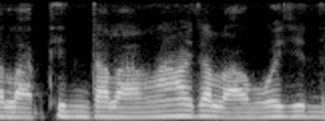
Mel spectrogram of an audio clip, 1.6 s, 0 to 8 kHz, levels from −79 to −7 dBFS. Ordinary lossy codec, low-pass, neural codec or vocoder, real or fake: none; 7.2 kHz; none; real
